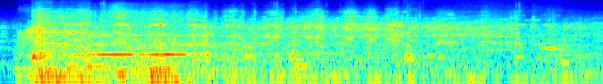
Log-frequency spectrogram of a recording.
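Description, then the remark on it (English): A car engine, its tank run down to empty and just refilled with gas poured from a bag, cranks and strains to start, a loud, continuous mechanical whirring and grinding that runs for several seconds without catching, with no voices over it. “My car's ready to start.”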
